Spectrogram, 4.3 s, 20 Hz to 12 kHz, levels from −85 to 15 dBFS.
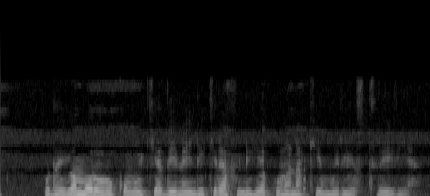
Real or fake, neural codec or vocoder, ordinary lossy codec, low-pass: real; none; none; 7.2 kHz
